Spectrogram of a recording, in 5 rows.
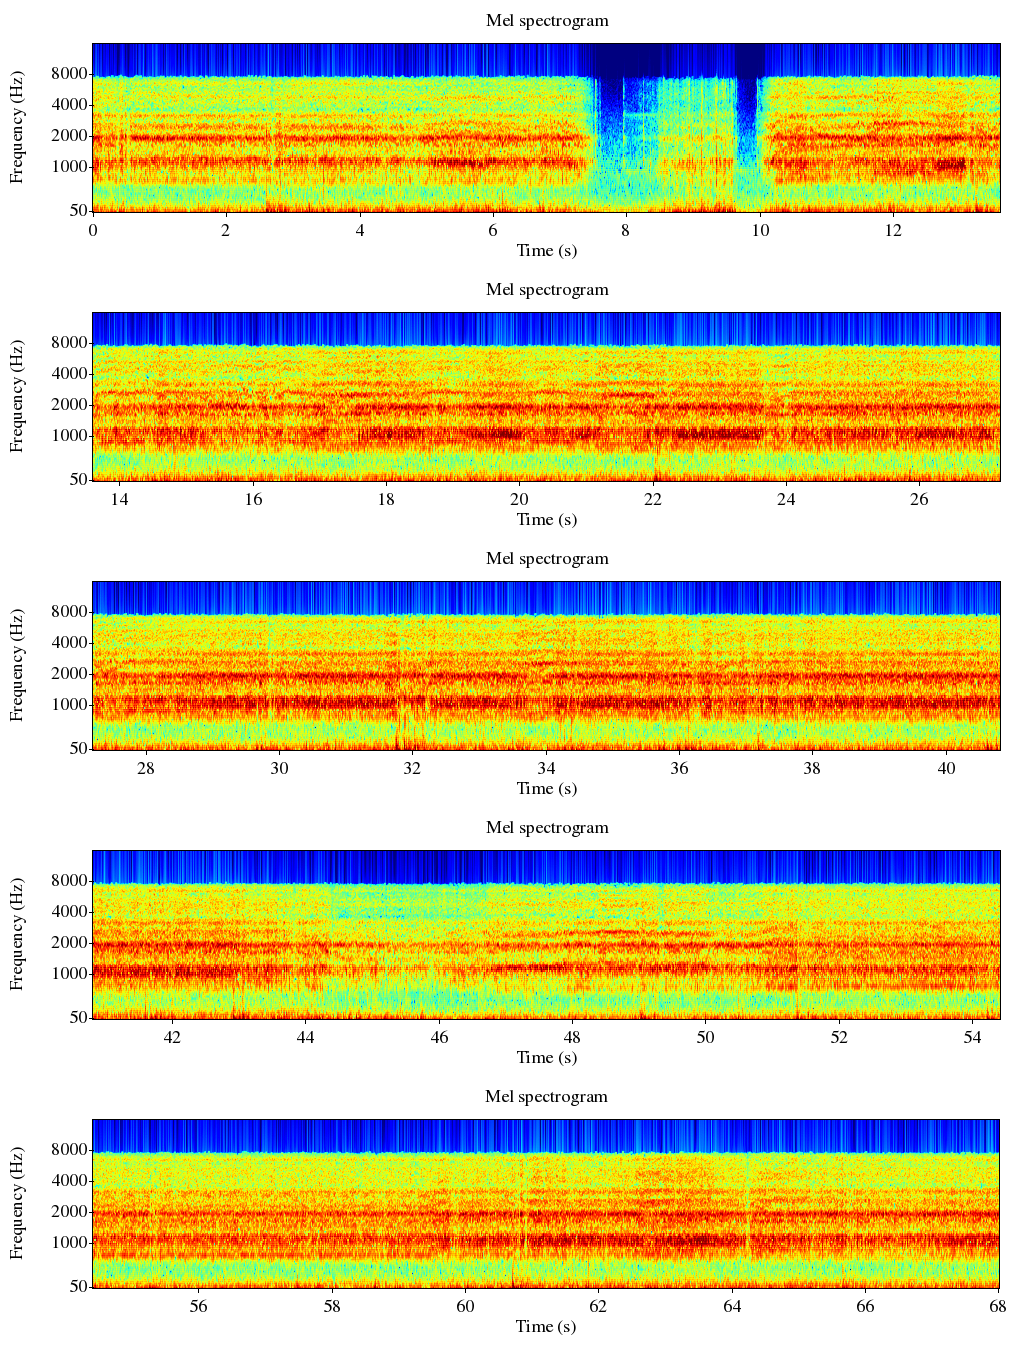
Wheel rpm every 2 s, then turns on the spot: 190, 160, 160, 110, 30, 160, 220, 220, 220, 230, 230, 230, 230, 230, 230, 230, 230, 230, 230, 230, 230, 230, 140, 140, 160, 180, 200, 200, 200, 200, 230, 230, 230, 230.
none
